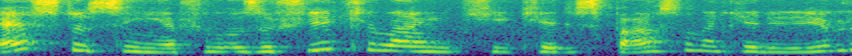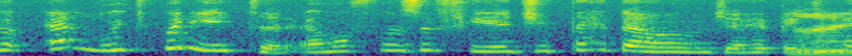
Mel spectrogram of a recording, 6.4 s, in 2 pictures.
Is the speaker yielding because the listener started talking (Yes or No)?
Yes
